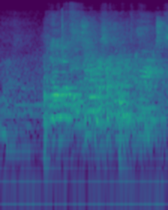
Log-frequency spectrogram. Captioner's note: participants laughing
